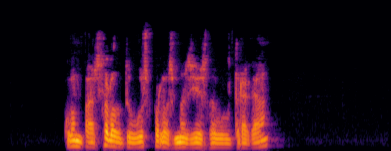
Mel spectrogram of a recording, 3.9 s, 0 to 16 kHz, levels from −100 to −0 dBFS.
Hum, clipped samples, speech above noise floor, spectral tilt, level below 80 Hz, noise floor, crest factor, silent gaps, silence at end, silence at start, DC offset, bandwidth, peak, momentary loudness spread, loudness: none; under 0.1%; 64 dB; -6.5 dB/octave; -72 dBFS; -88 dBFS; 20 dB; none; 1.25 s; 0.65 s; under 0.1%; 7.4 kHz; -6 dBFS; 8 LU; -24 LUFS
